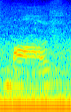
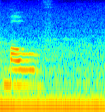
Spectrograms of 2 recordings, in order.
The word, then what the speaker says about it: mauve: yes it's a gorgeous mauve or mauve some people pronounce it Mo some people say mauve love it I love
